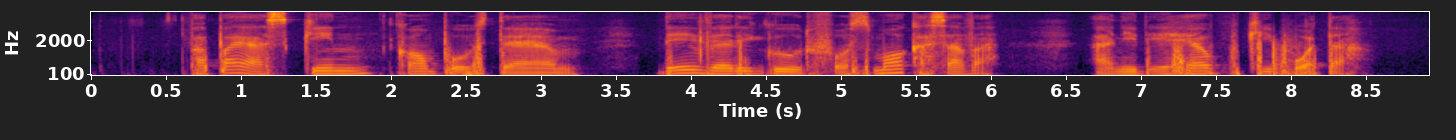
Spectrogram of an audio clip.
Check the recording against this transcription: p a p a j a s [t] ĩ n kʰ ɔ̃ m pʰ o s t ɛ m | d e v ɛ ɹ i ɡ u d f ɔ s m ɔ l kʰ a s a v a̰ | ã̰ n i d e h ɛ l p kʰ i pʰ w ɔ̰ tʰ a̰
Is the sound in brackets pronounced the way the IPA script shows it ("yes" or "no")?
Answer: no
